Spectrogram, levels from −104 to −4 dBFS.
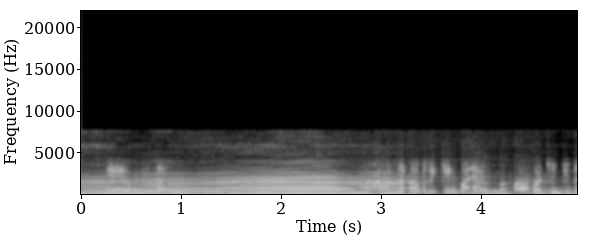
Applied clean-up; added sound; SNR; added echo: neural mask model RNNoise.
